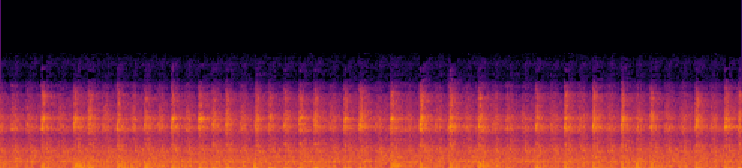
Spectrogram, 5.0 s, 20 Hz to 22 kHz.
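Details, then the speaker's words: 17-year-old Sears snow blower after carburetor cleaning and repair, idling with the idle screw turned down too low: slow, uneven chuffing at two to three beats a second, loping as if close to stalling. "so we'll start it up in here real quick and show how it how it IDs now [Music] I turned it down too [Music] [Music] low"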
